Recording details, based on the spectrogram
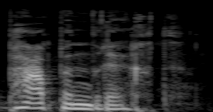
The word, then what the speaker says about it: Papendrecht: So you're from a small town in the Netherlands, which I tried very hard to pronounce. I'm going to ask you to pronounce it for me. It's called Papendrecht.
